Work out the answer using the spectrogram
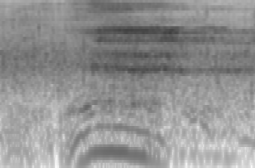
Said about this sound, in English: While you're standing, can we give Pastor Stovall Weems, his wonderful, beautiful wife, Pastor Carrie Weems, a big round of applause?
